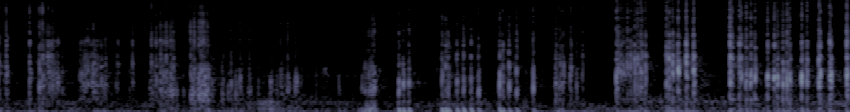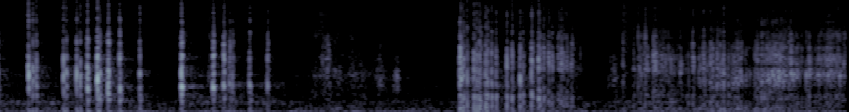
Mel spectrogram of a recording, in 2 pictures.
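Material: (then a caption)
Fabric. Long nails scratch the fabric and zipper teeth of a small black zippered case held in both hands. The result is a quiet run of dry, rapid scratching and clicking strokes with a bright rasp centered in the mid-range, each stroke stopping dead with no ring.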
